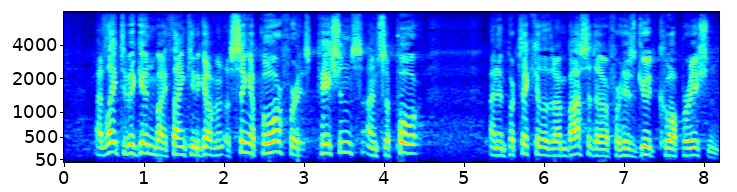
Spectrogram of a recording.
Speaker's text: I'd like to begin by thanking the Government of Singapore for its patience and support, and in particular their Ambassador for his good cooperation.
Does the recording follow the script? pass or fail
pass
